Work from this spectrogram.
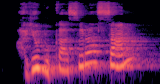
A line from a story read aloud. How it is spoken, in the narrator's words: He asked eagerly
